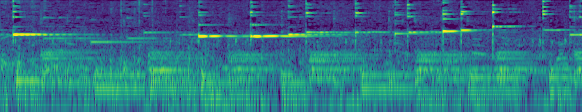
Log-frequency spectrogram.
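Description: Bottle piano: hanging glass bottles tuned with water, struck to play a quick melody of short, clinking, ringing notes over a repeating pattern of lower notes.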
